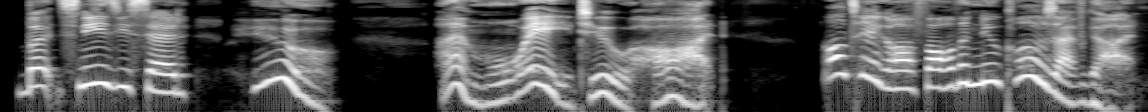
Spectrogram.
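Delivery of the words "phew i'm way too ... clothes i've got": lightly voiced snowman, puffing then higher; a hint of a too-hot snowman fanning off. A narrator's reading. Overheated snowman.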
